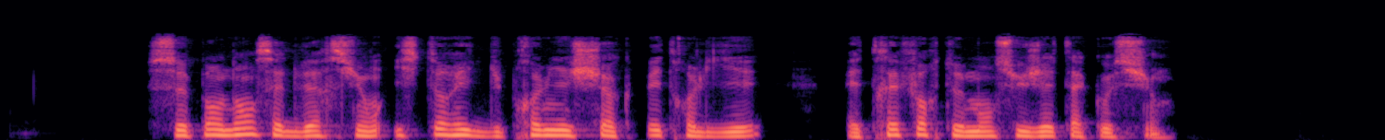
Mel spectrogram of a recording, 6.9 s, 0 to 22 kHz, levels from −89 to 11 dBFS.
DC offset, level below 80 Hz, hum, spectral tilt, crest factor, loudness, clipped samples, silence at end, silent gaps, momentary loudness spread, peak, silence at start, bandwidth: under 0.1%; -52 dBFS; none; -6 dB/octave; 16 dB; -17 LUFS; under 0.1%; 1.1 s; 4.18-4.22 s; 9 LU; -2 dBFS; 0.75 s; 7.8 kHz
